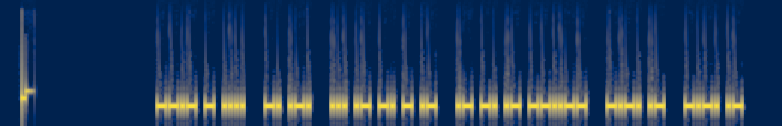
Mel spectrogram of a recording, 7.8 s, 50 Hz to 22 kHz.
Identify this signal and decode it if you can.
Morse code, heard as a keyed tone, about 40 wpm, 700 Hz. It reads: QTH NR SANTA ANA, CA CA
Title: Practice QSO - Exchange 1 - Beginning - 40wpm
